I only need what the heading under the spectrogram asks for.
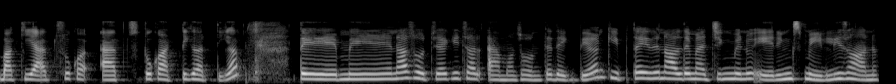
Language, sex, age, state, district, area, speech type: Punjabi, female, 18-30, Punjab, Tarn Taran, urban, spontaneous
